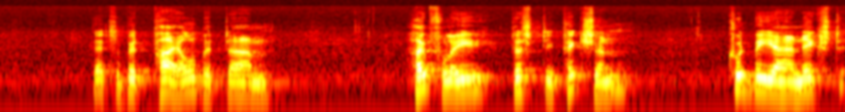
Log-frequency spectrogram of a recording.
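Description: An elderly man speaks calmly into a microphone, in pauses.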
